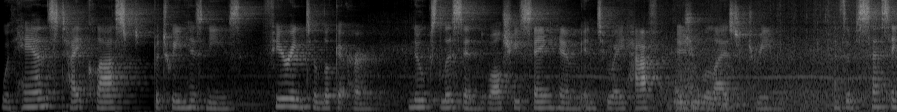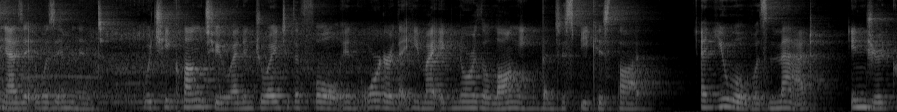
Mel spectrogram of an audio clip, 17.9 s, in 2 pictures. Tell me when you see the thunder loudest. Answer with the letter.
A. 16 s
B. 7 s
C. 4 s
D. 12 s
B.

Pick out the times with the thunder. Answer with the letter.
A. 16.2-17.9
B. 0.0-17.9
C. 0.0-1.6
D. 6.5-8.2
D.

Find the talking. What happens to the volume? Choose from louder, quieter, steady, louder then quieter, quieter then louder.
steady.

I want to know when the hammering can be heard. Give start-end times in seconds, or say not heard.
not heard.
